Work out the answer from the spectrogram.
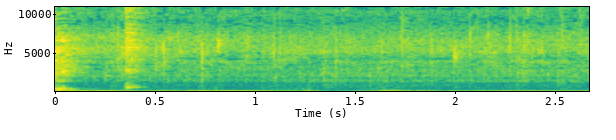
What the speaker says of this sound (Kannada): ಇವಾಗ ಇದಕ್ಕೆ ಸ್ವಲ್ಪ ಇನ್ನೂ ಚೆನ್ನಾಗಿ ಫ್ರೈ ಆಗ್ತಾ ಬರಲಿ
